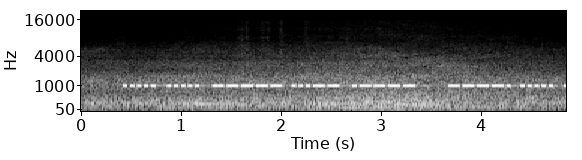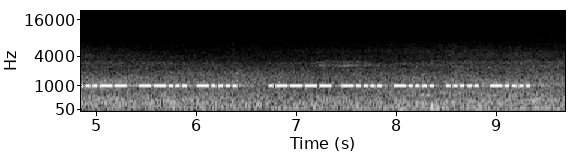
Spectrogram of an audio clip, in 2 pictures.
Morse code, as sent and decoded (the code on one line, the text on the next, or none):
..... ..... ----- ...-- .---- / ----. ..... ...-- --... -.... / .---- -.... -.... ..... -....
55031 95376 16656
